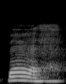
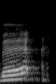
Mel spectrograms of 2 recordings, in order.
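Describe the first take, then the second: First: It ends with an h sound. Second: It ends with a glottal stop. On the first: "no ha at the end" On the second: "no hamza at the end"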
